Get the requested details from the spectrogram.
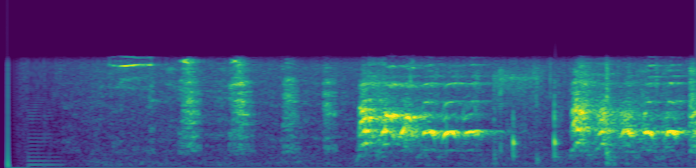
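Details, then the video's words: Neighbour's dog barking in the morning: soft, muffled barks at first, then louder, harsher barks from the middle onward, repeated roughly twice a second. "Annoying (neighbor's) dog barks"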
